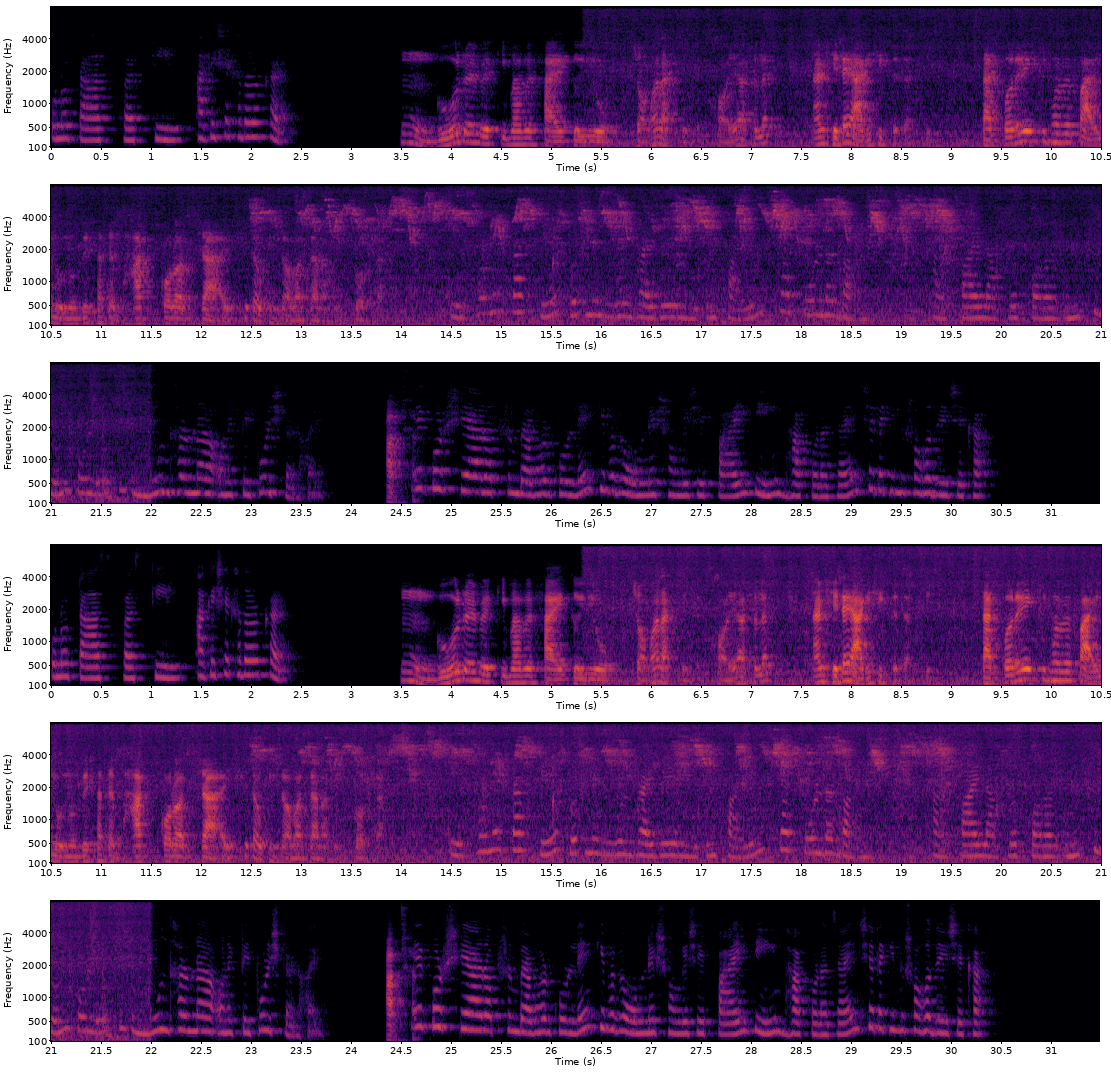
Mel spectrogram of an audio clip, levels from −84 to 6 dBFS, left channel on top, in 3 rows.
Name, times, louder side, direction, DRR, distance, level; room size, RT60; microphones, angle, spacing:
voice 1, 0.0-2.4 14.5-23.7 24.6-30.4, right 3 dB, 65° right, 6 dB, 0.6 m, -43 dB
voice 2, 3.5-6.4 6.7-8.6 9.3-13.8 24.3-24.5, right 4 dB, 40° right, 8 dB, 0.9 m, -34 dB
sound 1, 5.3-22.0, right 4 dB, 20° right, 0.4 m, -45 dB
sound 2, 12.5-19.7, left 1 dB, 10° left, 3.6 m, -41 dB
8.4 x 8.1 x 2.8 m, 0.43 s
head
